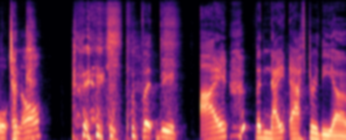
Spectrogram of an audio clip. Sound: laughing

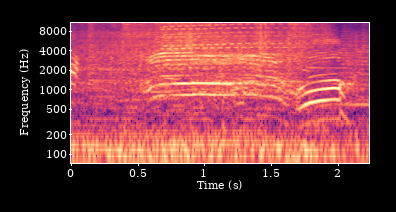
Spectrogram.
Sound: screaming from coldness

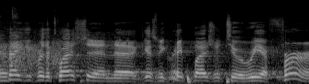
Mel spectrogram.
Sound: applause

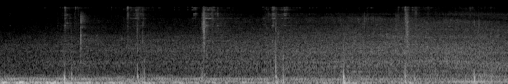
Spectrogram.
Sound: footsteps

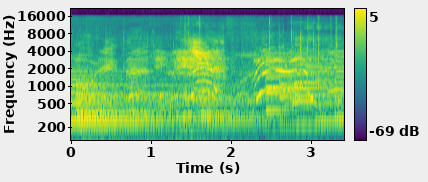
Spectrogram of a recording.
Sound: crowd

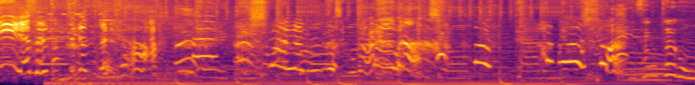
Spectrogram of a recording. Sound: laughter full of happiness that can melt the coldness

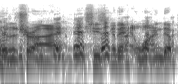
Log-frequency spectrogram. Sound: laughter

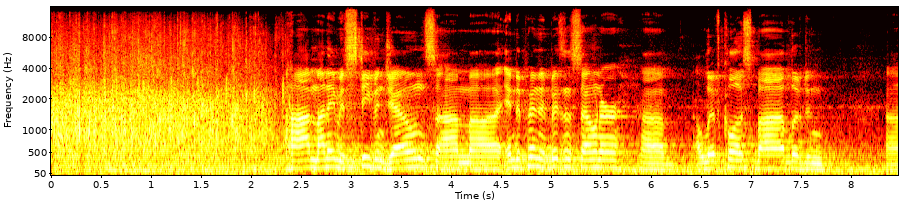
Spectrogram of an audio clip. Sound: applause

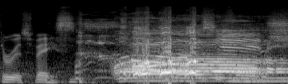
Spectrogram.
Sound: laughter

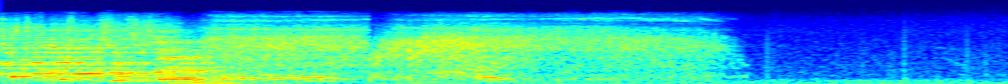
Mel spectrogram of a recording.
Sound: blowing sound

